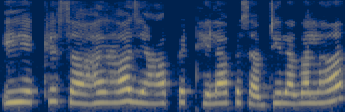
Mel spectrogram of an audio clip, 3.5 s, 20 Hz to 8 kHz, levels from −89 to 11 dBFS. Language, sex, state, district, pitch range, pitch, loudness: Bhojpuri, female, Uttar Pradesh, Varanasi, 265-290 Hz, 275 Hz, -24 LUFS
